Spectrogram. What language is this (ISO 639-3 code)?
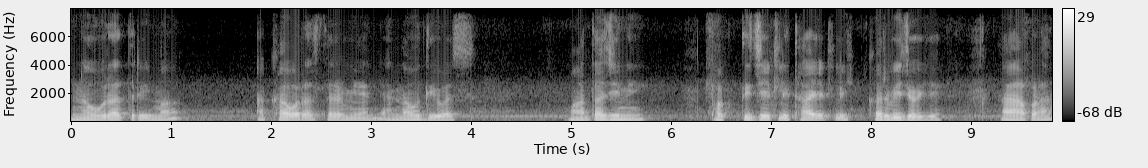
guj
